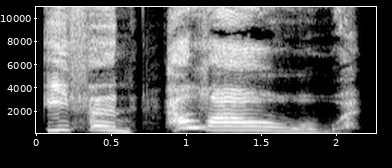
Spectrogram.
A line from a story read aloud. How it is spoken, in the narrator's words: Alice squeals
